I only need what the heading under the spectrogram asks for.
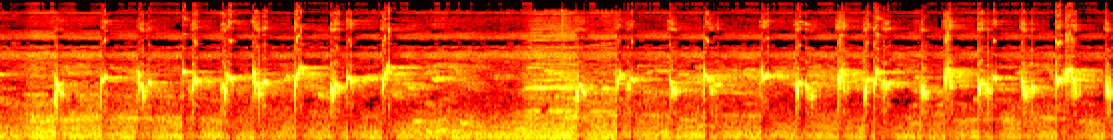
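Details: Yellow-vented bulbul in open, cool natural surroundings giving a run of bright chirpy, bubbling phrases in quick succession, with a brief pause near the middle where a soft rustling noise is heard, then the chirps resume.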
